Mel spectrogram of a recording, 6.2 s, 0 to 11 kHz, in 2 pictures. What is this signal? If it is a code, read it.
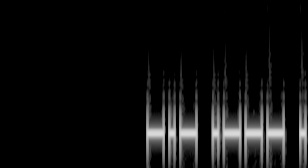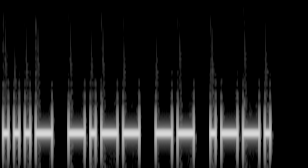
Morse code, heard as a keyed tone, about 21 wpm, 700 Hz. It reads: KJ4YMP
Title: USA Call Signs - 6 Characters - Repeated 3x - 22wpm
